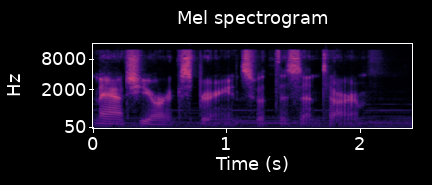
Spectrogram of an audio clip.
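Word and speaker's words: Zhentarim: Yeah, it doesn't match your experience with the Zentarum. Or the Gentarum. Some people pronounce it that way.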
